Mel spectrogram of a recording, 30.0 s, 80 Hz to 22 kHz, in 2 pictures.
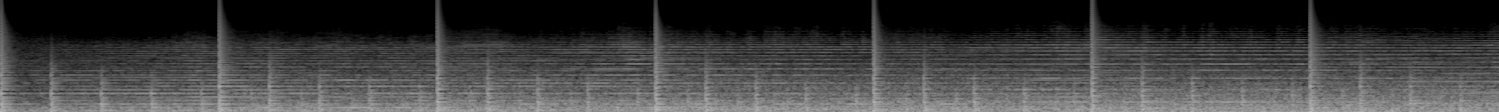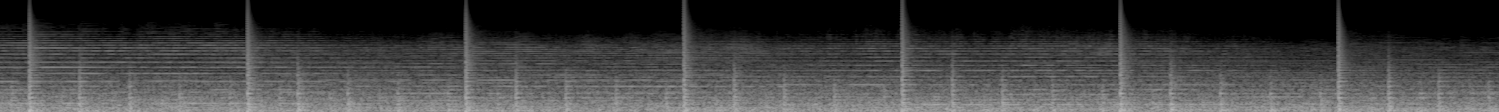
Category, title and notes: Music > Multiple instruments
Timeless Ambient Pad Progression 110bpm
A chill spacey washy ambient pad chord progression i created with various synthesizers
amb, electro, loop, pad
